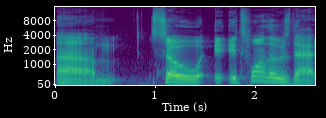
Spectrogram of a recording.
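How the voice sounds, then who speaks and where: On a very clean recording with a silent background, a man speaks loudly in a bright, sharp tone with ordinary pitch variation. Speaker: real estate agent and podcast host. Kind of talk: casual podcast monologue. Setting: office. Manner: casual, filler-heavy.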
